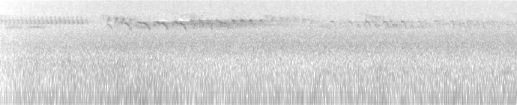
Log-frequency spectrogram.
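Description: Faint outdoor ambience with a low rumbling haze and small birds chirping: a quick high trill in the first second, then a run of rapid high downward chirps, fading to fainter chirping.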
